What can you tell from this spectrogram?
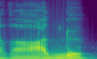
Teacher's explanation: Rad sagen mit stimmhaftem D geht nicht am Wortende denn am Wortende muss ein stimmloser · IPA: /ra:t/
